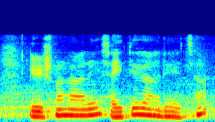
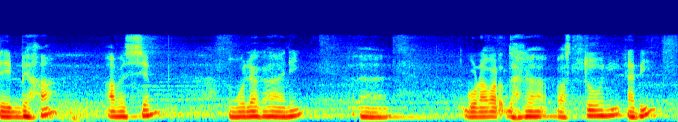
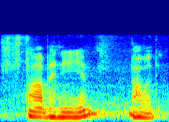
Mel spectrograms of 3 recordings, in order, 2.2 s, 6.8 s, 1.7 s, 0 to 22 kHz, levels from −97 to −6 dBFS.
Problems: constant background noise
